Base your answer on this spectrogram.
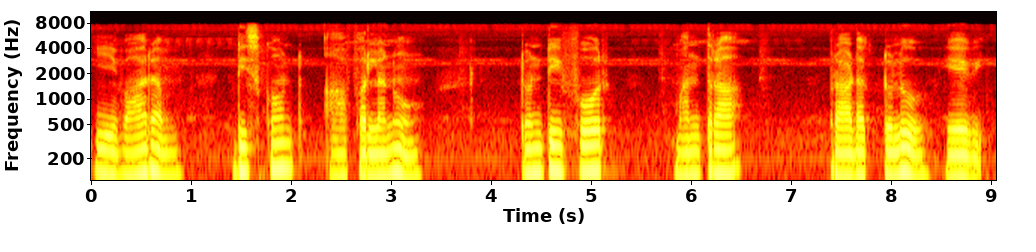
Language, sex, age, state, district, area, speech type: Telugu, male, 18-30, Andhra Pradesh, Chittoor, urban, read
